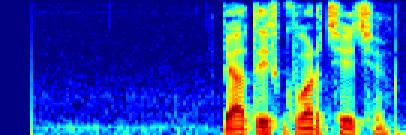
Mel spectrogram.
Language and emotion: Russian, neutral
